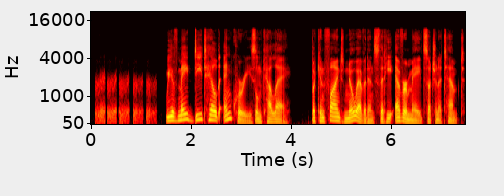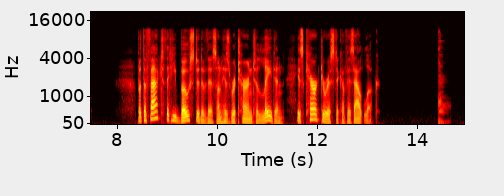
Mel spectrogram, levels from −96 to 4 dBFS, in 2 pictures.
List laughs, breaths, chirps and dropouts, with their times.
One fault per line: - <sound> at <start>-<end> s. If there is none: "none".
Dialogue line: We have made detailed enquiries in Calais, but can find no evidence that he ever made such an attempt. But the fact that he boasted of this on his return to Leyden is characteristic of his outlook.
- laugh at 0.1-1.3 s
- thud at 14.4-14.7 s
